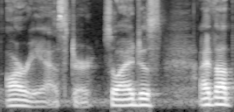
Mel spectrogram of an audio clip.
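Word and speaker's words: Ari Aster: then he proceeded to call the guy um Arie Astor which I think his name is Ari Esther so I just I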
